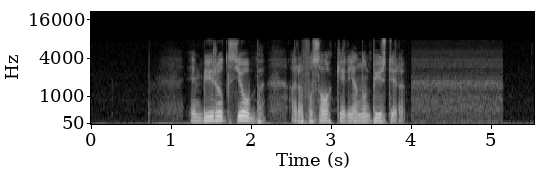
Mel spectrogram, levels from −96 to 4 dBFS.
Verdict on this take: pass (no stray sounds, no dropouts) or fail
pass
